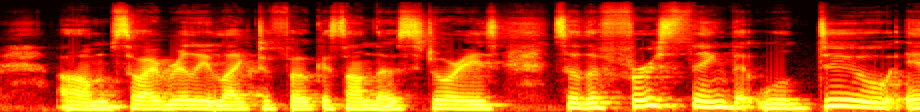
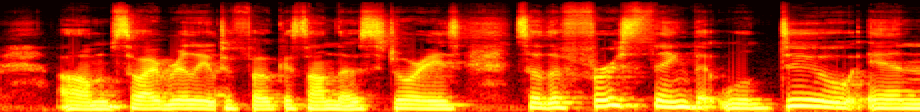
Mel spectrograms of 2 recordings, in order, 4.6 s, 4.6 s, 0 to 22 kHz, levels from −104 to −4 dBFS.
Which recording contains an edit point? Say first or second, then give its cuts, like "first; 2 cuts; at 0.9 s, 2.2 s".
second; 1 cut; at 1.1 s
